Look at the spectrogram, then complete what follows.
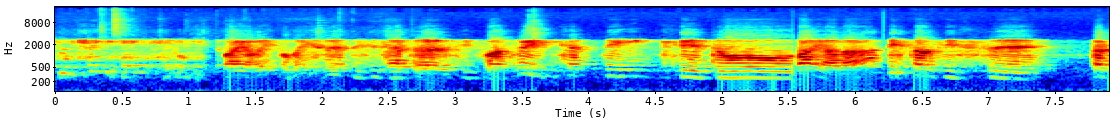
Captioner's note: Radio call from Boing 738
